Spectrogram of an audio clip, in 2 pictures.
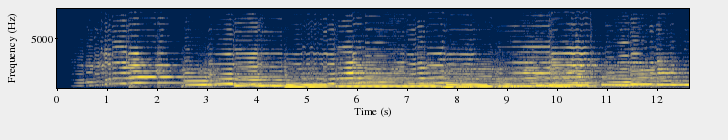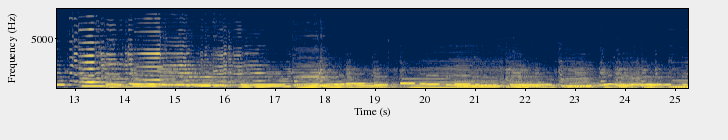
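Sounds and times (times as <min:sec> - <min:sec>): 
solo violin: 0:00.3 - 0:25.2.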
